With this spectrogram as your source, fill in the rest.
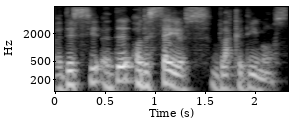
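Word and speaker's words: Odysseas Vlachodimos: now we're saying this you know I'm uh Odysseus vlacademos that's how you say his name he's going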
